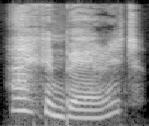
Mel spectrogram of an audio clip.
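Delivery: put-on a proud young woman answering lightly; Estella voice. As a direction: play Estella, poised and aloof.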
